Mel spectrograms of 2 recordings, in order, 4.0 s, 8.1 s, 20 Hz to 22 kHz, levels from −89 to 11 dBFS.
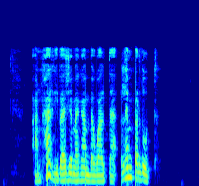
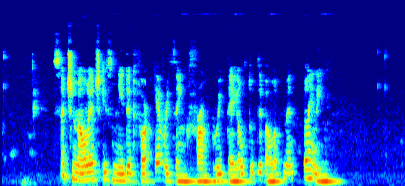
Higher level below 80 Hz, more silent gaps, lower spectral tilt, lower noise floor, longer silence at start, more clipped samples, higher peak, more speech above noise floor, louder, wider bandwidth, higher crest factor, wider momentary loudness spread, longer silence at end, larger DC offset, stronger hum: second, -66 dBFS vs -52 dBFS; neither; second, -4.5 dB/octave vs -6 dB/octave; first, -81 dBFS vs -63 dBFS; first, 0.65 s vs 0.45 s; neither; second, -14 dBFS vs -2 dBFS; about the same, 49 dB vs 49 dB; second, -32 LUFS vs -15 LUFS; about the same, 8.2 kHz vs 7.6 kHz; first, 20 dB vs 14 dB; about the same, 11 LU vs 10 LU; second, 0.85 s vs 1.3 s; neither; neither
